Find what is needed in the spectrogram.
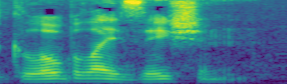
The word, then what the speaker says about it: globalization: And our next word is globalization. Globalization. And the emphasis is on the Z. Globalization.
